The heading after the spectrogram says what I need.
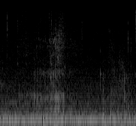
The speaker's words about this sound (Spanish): un traguito a mi café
